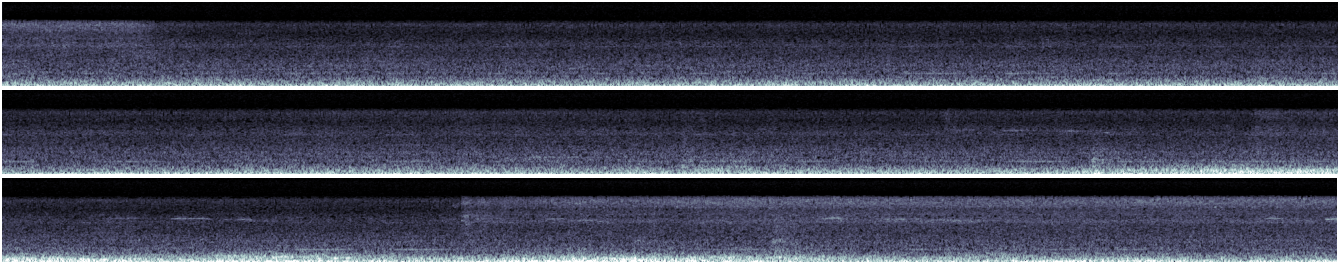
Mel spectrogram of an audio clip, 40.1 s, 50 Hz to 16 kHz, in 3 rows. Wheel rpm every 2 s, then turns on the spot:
0, 0, 0, 0, 0, 0, 0, 0, 0, 0, 0, 0, 0, 0, 0, 0, 0, 0, 0, 0.
none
